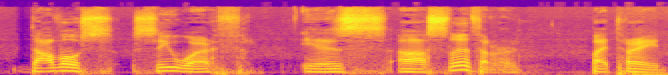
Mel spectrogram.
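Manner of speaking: faltering, unsteady delivery that comes out sounding Scottish. Ranking a character in a house, trying a Davos impression. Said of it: "my best s-, Davos impression here".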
